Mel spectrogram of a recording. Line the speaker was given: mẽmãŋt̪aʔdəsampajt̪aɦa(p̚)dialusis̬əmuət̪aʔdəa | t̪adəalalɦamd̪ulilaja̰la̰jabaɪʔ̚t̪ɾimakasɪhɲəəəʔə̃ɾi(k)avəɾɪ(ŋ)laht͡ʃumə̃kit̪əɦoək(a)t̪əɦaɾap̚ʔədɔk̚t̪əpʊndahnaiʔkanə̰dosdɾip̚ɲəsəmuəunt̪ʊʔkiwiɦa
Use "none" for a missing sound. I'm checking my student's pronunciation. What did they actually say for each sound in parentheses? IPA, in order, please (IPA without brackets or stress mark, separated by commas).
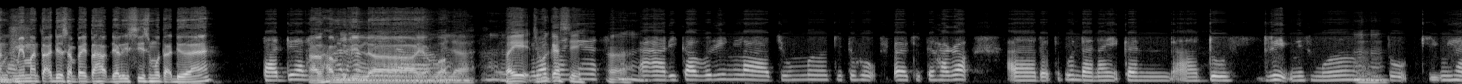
p̚, k, ŋ, i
